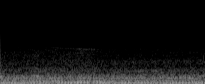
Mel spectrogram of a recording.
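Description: Steady low rumble of street background with no distinct events.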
